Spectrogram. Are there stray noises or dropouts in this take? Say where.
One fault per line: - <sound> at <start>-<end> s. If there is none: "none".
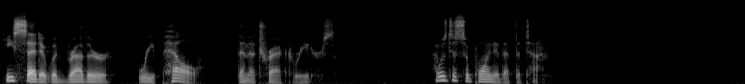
none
